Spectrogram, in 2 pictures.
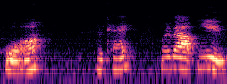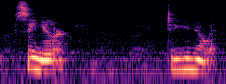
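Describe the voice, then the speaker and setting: Slow, patient woman teaching at home. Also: mid-range voice, steady tone, fairly bright tone, slight background noise. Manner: patient, slow and repetitive, drills words aloud. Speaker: Mandarin teacher. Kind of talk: informal online language lesson. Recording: echoey room, voice a bit far from mic.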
